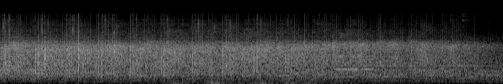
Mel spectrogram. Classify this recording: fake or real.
real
